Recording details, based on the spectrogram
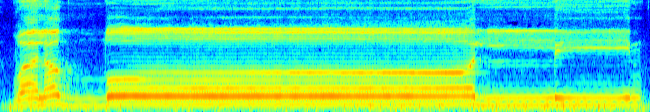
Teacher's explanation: اس ضاد الف کو جو ہے نا اس کے ساتھ ملا کے پڑھنا ہے، اور مد بھی کرنا ہے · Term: مد لازم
